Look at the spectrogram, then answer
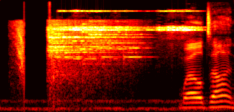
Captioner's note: lock shatters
